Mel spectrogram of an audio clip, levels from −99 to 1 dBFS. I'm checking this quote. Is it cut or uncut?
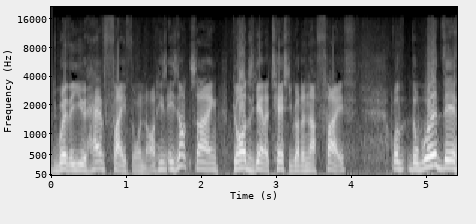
cut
